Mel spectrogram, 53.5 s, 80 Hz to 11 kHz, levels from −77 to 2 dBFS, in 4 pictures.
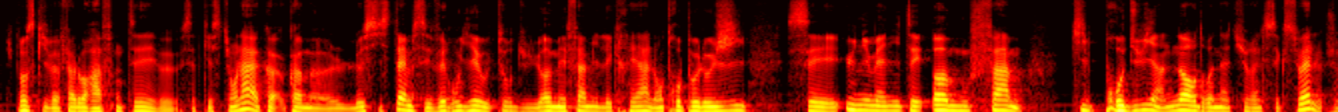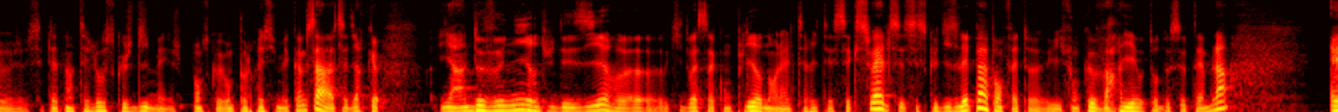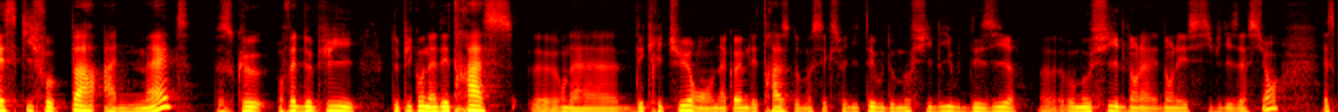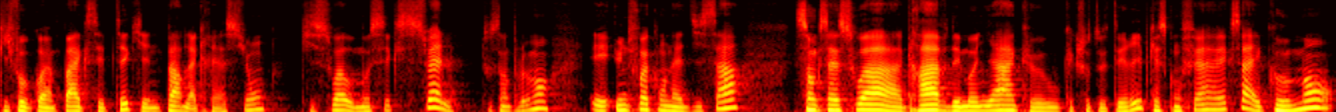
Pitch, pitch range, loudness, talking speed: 120 Hz, 110-140 Hz, -23 LUFS, 195 wpm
